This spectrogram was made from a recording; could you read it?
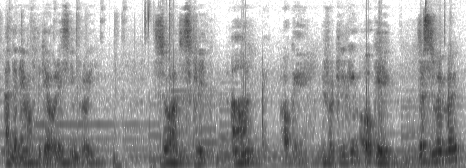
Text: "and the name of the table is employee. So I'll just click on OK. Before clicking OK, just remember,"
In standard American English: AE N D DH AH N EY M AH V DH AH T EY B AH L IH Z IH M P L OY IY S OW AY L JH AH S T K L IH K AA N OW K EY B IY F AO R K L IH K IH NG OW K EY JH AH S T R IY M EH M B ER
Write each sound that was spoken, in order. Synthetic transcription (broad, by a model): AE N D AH N EY M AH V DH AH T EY AH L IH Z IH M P L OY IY S OW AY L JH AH S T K L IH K AA N OW K EY B IY F AO R K L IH K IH NG OW K EY JH AH S T R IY M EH M B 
